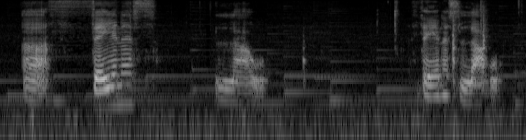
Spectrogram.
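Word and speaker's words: lagu: Now, lau, L-A-G-U, means law.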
